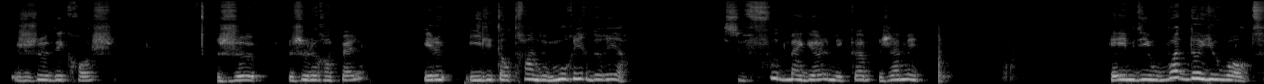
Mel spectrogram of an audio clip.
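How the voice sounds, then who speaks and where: Slow, husky-voiced French woman storyteller. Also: medium pitch. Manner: animated, stammering, self-mocking. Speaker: author telling her story. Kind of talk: casual spoken storytelling.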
